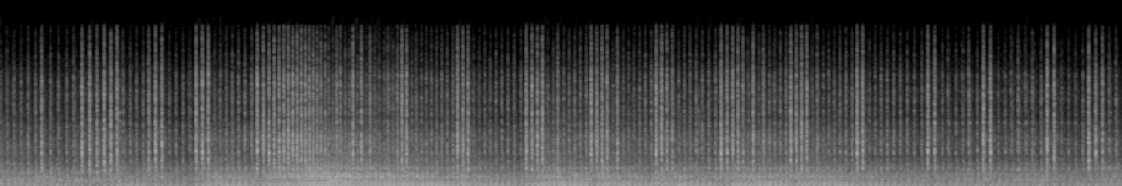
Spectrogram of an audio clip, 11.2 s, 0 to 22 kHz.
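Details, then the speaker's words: Craftsman 22-inch mower with a Briggs & Stratton 190cc Platinum engine, oil level correct: low idle hunting and surging up and down, running lean from lack of fuel rather than air. Fixed by inspecting the carburetor bowl. "So to me, that sounds like it's not getting enough fuel. If it wasn't getting enough air, like the air filter was clogged, it'd probably be more likely to blow some black smoke because it was getting choked off and running too rich. That sounds like it's running super lean."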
